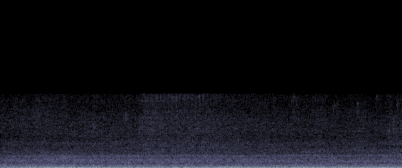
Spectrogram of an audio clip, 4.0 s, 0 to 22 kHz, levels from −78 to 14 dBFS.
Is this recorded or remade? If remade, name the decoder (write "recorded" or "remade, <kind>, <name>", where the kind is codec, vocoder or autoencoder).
recorded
